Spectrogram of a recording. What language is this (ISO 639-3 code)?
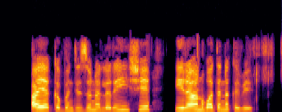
pus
